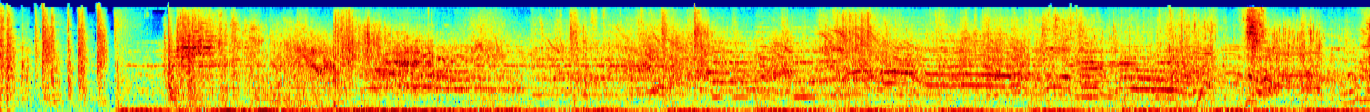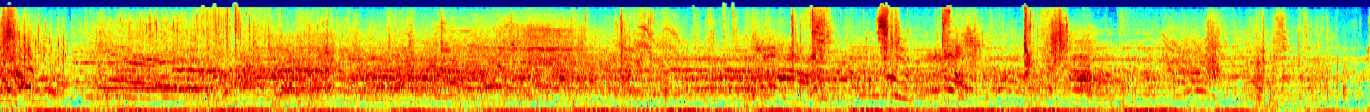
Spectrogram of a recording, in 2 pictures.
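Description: A dense, chaotic battle soundscape depicting fighting after Malahayati's troops surround the Dutch trade office, with rumbling explosions, crashes and bursts of gunfire layered over a continuous low roar, loud and sustained throughout, with faint shouting voices in the mix.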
